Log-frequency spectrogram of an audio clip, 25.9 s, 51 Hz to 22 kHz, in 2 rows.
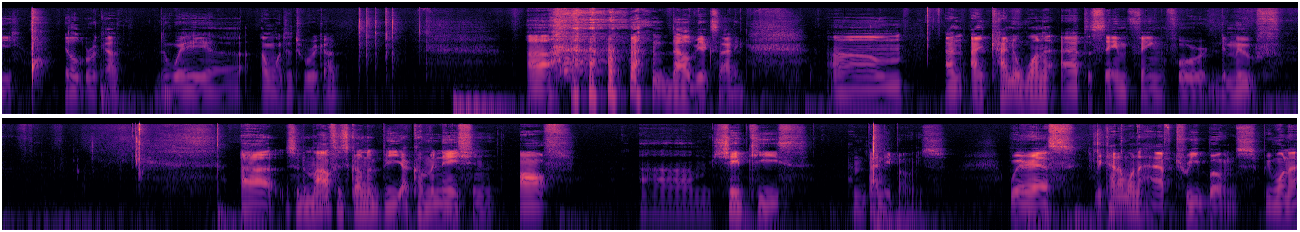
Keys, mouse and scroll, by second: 23.8-24.1 scroll up 4, 24.3-25.8 shift+middle click, 24.8 middle click, 25.0-25.4 middle click, 25.2 middle click, 25.4 middle click.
